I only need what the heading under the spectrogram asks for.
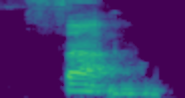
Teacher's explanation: Kemudian ada huruf sin seperti huruf S saja ya mudahnya, dan tempat keluarnya dari huruf sin ini yaitu ujung lidah kita menempel ke ujung gigi seri yang bawah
